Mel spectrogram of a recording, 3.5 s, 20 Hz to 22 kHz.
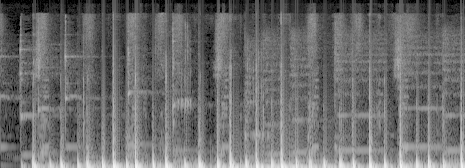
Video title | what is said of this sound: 【Debut Watchalong: VAllure Gen 2】 New Wave of Girls Coming!! | It's like It's like a like a heavy sound.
